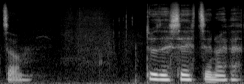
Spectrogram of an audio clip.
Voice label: "sut", Welsh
